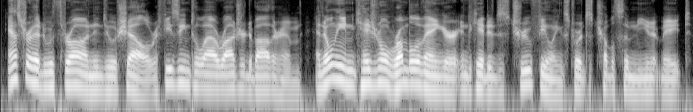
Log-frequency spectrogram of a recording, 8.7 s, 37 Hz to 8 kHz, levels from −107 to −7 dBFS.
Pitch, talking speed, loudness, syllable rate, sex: 110 Hz, 200 wpm, -19 LUFS, 6.3 syllables/s, male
